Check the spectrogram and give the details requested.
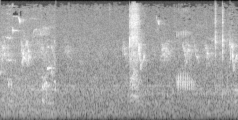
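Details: Tui, a native New Zealand bird, singing: a varied jumble of short whistled notes, sharp broadband clicks and a brief hoarse, buzzy note, spread irregularly over a steady background hiss.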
